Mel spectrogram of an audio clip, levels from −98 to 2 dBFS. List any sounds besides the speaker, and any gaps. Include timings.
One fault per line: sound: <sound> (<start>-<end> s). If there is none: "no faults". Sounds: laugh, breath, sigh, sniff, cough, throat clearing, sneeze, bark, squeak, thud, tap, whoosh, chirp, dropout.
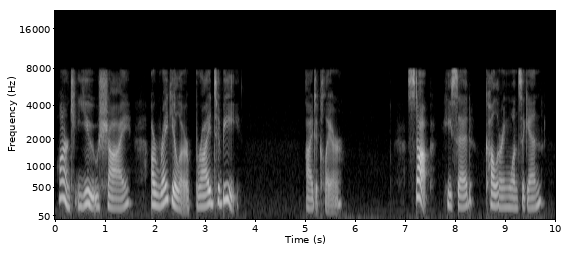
no faults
